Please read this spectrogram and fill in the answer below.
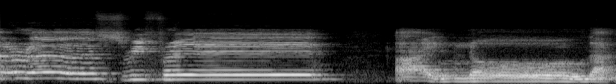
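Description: A man singing unaccompanied into a microphone, drawing out long, steady held notes without clear words. The voice drops out briefly a little past halfway, then a new sustained phrase begins.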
